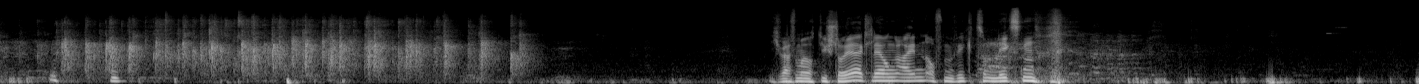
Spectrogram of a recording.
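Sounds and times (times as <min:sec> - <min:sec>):
laughter: 0:00.0 - 0:02.0, 0:09.8 - 0:12.0
live audience applause: 0:00.0 - 0:05.4
speech: 0:00.1 - 0:01.5, 0:07.8 - 0:10.8
faint voices murmuring: 0:09.7 - 0:10.8.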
